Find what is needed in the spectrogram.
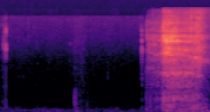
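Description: Near silence, then about a second and a half in, a man's single heavy, noisy breath, a sigh, as he fights back tears.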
